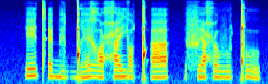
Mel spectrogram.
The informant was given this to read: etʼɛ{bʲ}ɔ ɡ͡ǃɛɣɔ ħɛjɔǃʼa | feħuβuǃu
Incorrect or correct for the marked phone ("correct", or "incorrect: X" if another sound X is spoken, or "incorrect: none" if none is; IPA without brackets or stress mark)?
correct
